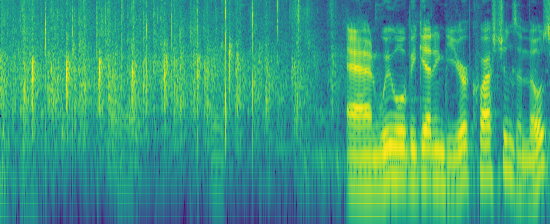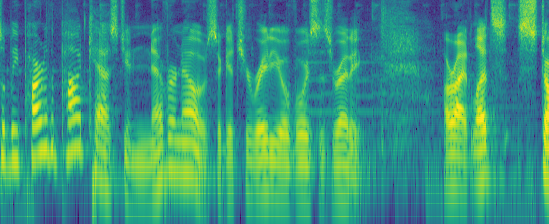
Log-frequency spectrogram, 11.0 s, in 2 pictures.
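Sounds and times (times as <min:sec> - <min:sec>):
live audience applause at a bar media and judiciary conference: 0:00.0 - 0:03.4
speech: 0:03.4 - 0:10.9.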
